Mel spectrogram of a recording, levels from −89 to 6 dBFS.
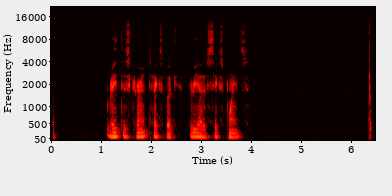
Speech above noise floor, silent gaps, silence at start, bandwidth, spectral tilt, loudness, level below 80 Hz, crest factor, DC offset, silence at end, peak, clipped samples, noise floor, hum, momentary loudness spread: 42 dB; none; 0.05 s; 15 kHz; -5.5 dB/octave; -46 LUFS; -78 dBFS; 24 dB; under 0.1%; 0.05 s; -26 dBFS; under 0.1%; -88 dBFS; none; 14 LU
